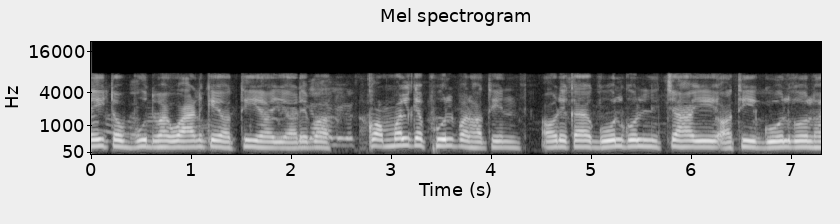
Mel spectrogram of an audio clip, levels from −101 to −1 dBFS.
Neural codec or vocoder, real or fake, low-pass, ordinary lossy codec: none; real; none; none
